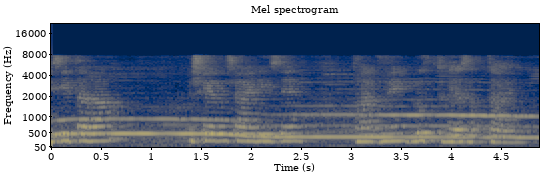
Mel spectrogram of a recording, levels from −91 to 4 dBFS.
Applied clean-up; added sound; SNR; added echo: none; Dog; -1 dB; reverberation time 0.7 s.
